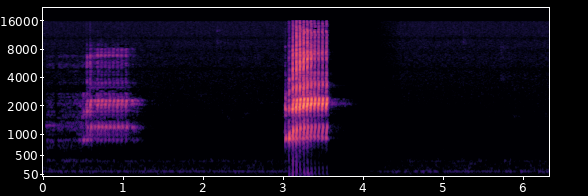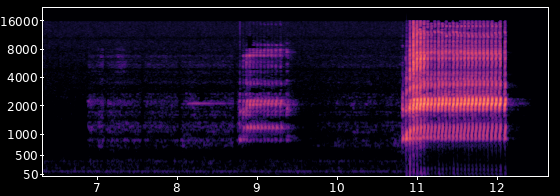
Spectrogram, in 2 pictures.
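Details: Gray treefrog visiting, recorded close up: loud, rapid pulsed trills in four bursts lasting about half a second to over a second each. Two of the bursts are much louder than the others, with a low steady hum between them.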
